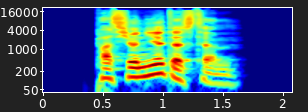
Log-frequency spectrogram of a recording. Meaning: strong dative masculine/neuter singular superlative degree of passioniert
- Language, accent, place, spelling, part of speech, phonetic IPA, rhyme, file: German, Germany, Berlin, passioniertestem, adjective, [pasi̯oˈniːɐ̯təstəm], -iːɐ̯təstəm, De-passioniertestem.ogg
